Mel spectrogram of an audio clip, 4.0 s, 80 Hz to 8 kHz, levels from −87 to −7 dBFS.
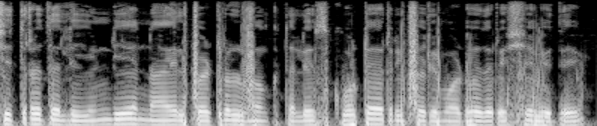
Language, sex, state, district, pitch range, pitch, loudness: Kannada, male, Karnataka, Bangalore, 105-115 Hz, 110 Hz, -14 LUFS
